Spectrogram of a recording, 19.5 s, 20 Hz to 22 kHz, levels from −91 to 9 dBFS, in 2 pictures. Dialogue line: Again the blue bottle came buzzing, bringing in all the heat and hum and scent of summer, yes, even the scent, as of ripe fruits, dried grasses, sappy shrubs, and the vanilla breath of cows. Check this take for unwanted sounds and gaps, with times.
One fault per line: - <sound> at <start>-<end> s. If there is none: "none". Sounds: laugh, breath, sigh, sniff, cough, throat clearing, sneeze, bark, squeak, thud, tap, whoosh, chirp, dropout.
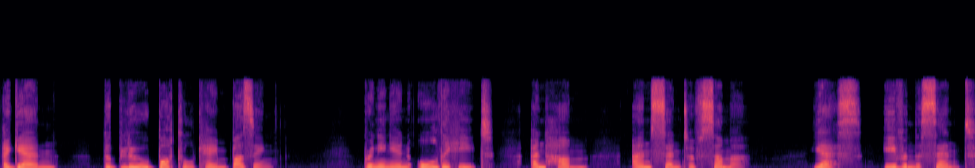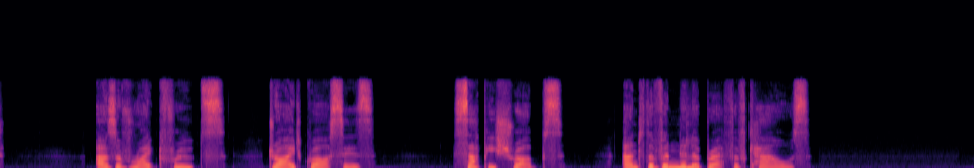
none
